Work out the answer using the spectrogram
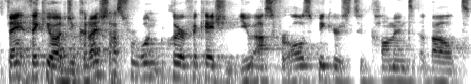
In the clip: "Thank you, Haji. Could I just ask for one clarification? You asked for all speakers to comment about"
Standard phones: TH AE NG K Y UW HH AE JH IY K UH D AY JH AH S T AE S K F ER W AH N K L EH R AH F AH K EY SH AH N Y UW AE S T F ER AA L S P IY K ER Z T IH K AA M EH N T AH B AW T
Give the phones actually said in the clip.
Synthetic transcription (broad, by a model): TH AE NG K Y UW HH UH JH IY K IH D AY JH AH S T AE S K F ER W AH N K L EH R AH F AH K EY SH AH N Y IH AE S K F ER AA L S P IY K ER Z T IH K AA M EH N T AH B AW T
